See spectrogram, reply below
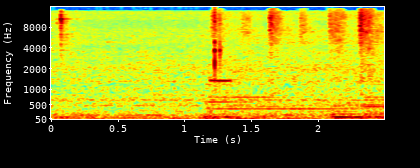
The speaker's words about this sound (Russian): Дай мне свой телефон, я такси закажу.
